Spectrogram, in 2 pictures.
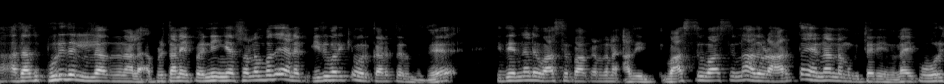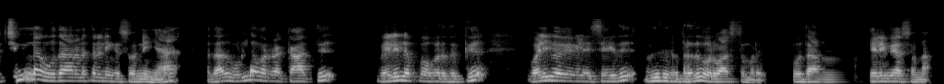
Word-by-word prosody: அதாவது 170 +4 +5
புரிதல் 220 +1 +5
இல்லாததனால. 145 -6 +2
அப்படித்தானே? 150 +5 +2
இப்ப 160 +1 +1
நீங்க 180 0 +5
சொல்லும் 195 +2 +1
போதே 235 +3 +3
எனக்கு 175 0 -2
இதுவரைக்கும் 195 +2 +1
ஒரு 170 - -6
கருத்து 145 0 -1
இருந்துது. 105 -6 -2 0.6
இது 165 - -2
என்னது 190 +1 +1
வாஸ்து 160 +2 -1
பார்க்கறதுனா? 145 0 -2
அது 130 - -2 0.3
வாஸ்து 165 +7 -1
வாஸ்துனா, 180 +2 -1
அதோட 165 -3 +3
அர்த்தம் 185 +8 -2
என்னான்னு 185 -2 +1
நமக்கு 145 -5 -8
தெரியனும்ல. 130 -1 0
இப்போ 150 - -7
ஒரு 155 +1 0
சின்ன 225 +3 +1
உதாரணத்துல 165 -1 -2
நீங்க 130 -3 -4
சொன்னீங்க. 125 -3 0 0.5
அதாவது 175 - +1
உள்ள 180 +6 -3
வர்ற 155 -3 -2 0.2
காத்து 140 +5 0 0.6
வெளியில 180 +7 +3
போகறதுக்கு 130 -3 -2 0.6
வழிவகைகளை 155 -3 +1
செய்து, 140 +7 -1 0.3
வீடு 165 0 +4
கட்றது 135 +4 +1
ஒரு 130 - +3
வாஸ்துமுறை. 120 -4 -3 0.4
உதாரணம் 115 -2 -2 0.3
எளிமையா 135 -1 +2
சொன்னா. 110 -2 -4
155 Hz, 145 wpm, -25 LUFS, 135-180 Hz, 0.6 s, அதாவது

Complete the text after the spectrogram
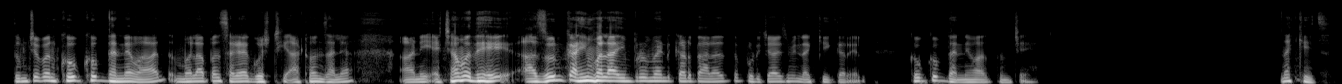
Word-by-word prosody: तुमचे 145 +5 -2
पण 170 -1 +1
खूप-खूप 175 +1 +1
धन्यवाद. 135 - +1
मला 130 +2 -1
पण 160 - -2
सगळ्या 135 +1 -1
गोष्टी 125 -1 -3
आठवण 125 +3 -2
झाल्या 115 +4 -4 0.6
आणि 120 +2 -3
याच्यामध्ये 160 - +4 0.3
अजून 170 +9 +4
काही 170 -3 +7
मला 175 -1 +7
इम्प्रूव्हमेंट 155 0 -1
करता 140 -2 -5
आलं 130 +1 -6
तर 155 - -12
पुढच्या 130 0 -8
वेळेस 130 +1 -7
मी 140 - -8
नक्की 115 0 -10
करेल. 105 - -12 0.5
खूप-खूप 155 +2 -4
धन्यवाद 105 -3 -5
तुमचे. 105 +1 -13 2.5
नक्कीच. 135 -9 -4
140 Hz, 125 wpm, -19 LUFS, 125-160 Hz, 2.5 s, काही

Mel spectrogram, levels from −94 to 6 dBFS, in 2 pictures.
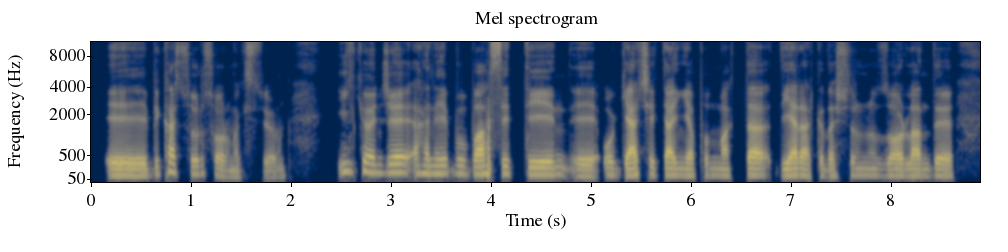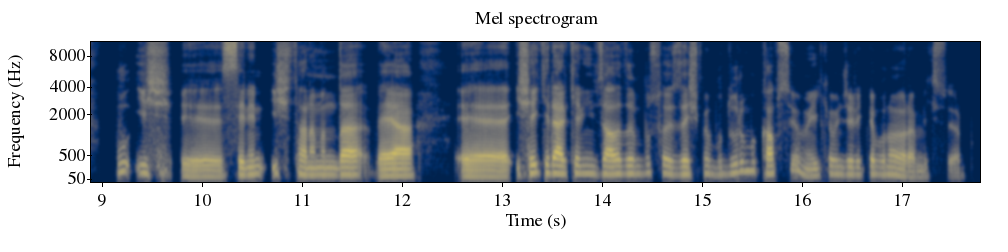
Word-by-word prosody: eee, 110 -1 +3
birkaç 155 +5 +1
soru 135 0 -5
sormak 95 -8 -6
istiyorum. 90 0 -9 0.5
İlk 170 +3 -6
önce, 155 -1 +3
hani, 140 0 -2
bu 135 -2 -6
bahsettiğin, 125 -2 +3
eee, 105 0 -1
o 120 -1 -3
gerçekten 115 +1 +4
yapılmakta 115 0 0
diğer 115 +1 +5
arkadaşlarının 110 +1 -4
zorlandığı 105 -1 0 0.5
bu 175 +1 -6
iş, 145 -2 -5
eee, 95 -1 -1
senin 125 +4 0
iş 130 - -6
tanımında 120 0 +2
veya, 110 0 +6 0.5
eee, 95 -1 +3
işe 140 +5 0
girerken 145 -2 +3
imzaladığın 135 0 0
bu 150 - -11
sözleşme 130 -2 -5
bu 125 - -14
durumu 180 +5 -7
kapsıyor 135 -10 -2
mu? 105 - -9
İlk 110 +5 -11
öncelikle 130 -1 -6
bunu 125 0 -6
öğrenmek 90 -6 -4
istiyorum. - - -16
120 Hz, 130 wpm, -24 LUFS, 110-135 Hz, 0.5 s, veya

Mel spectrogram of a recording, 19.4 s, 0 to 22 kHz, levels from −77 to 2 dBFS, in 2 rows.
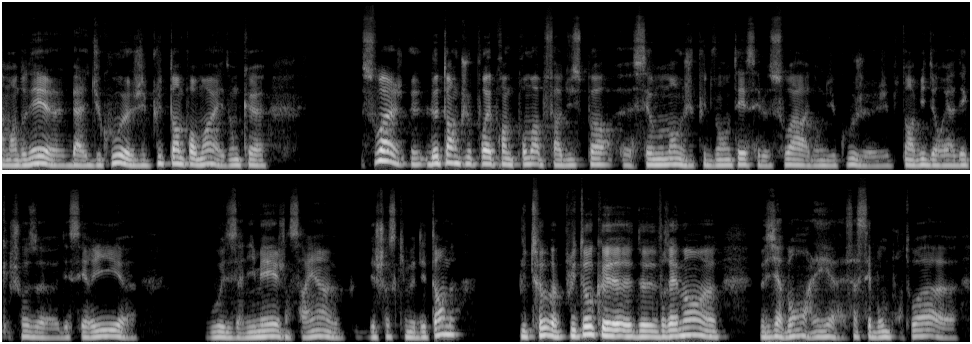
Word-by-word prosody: moment 120 0 -1
donné, 150 +7 +3
heu, 120 -5 -1
bah, 120 -1 -2
du 120 +1 -4
coup, 175 +6 +2
heu, 135 -4 +3
j'ai 120 0 -4
plus 165 +8 -4
de - - -19
temps 160 -1 +3
pour 145 -2 +2
moi 155 +1 0
et - - -6
donc, 130 +2 -3
heu, 120 -2 -1 1.0
soit, 215 0 +5
j 150 - -7
le 145 +3 +1
temps 175 +1 +3
que 155 - -5
je 155 - 0
pourrais 155 +1 +2
prendre 150 -2 -1
pour 145 +1 -2
moi 150 -1 -1
pour 130 - -9
faire 130 -1 -3
du 125 - -3
sport, 135 0 -4
heu, 120 - -7
c'est 135 - -5
au 135 - +2
moment 135 +2 +1
où 135 - 0
j'ai 120 0 -6
plus 130 - -10
de - - -7
volonté, 125 +2 -1
c'est 125 - -10
le 115 - -7
soir 130 0 -3
et - - -8
donc 115 +1 -6
du 115 0 -8
coup, 140 +3 -6
je 110 -3 -8
j'ai 110 +1 -13
plutôt 115 +4 -7
envie 125 +2 -1
de 125 - -2
regarder 120 +1 -4
quelque 130 -1 -17
chose, 130 -2 -4
heu, 110 -2 -7
des 120 - -8
séries, 135 +4 0
heu, 115 - -5 0.8
ou 125 +1 -1
des 115 -1 -4
animés, 135 +5 +2
j'en 130 - -6
sais 120 - -10
rien, 135 +1 -1
heu, 110 - -10 0.3
des 125 - -3
choses 130 +1 -6
qui - - -7
me 120 - -1
détendent 175 +10 +1 0.6
plutôt 145 +2 +4
plutôt 150 +7 +6
que 150 -5 +8
de 140 +1 +4
vraiment, 155 +6 +4
heu, 130 - -2 0.4
me 130 - -2
dire: 130 +1 +1
«Bon 145 +4 0
allez, 130 +1 -2
heu, - - -4
ça - - -9
c'est 130 +1 -4
bon 125 +1 0
pour 140 - -16
toi, 145 0 -3 0.2
heu, - - -18
135 Hz, 270 wpm, -21 LUFS, 120-145 Hz, 1.0 s, que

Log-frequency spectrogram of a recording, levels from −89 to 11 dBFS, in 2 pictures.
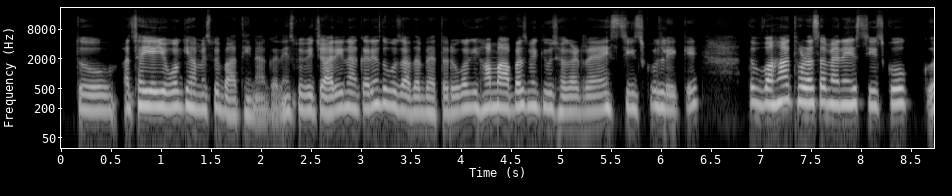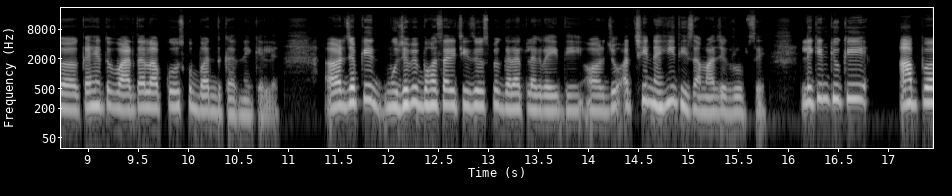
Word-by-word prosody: तो 180 -1 -3
अच्छा 205 +2 -1
यही 220 -1 +7
होगा 215 0 +2
कि 230 - +1
हम 205 -3 -1
इस 185 - -7
पे 210 - -4
बात 150 -5 -5
ही 150 - -5
ना - - -10
करें, - - -10
इस 175 - -6
पे 195 - -6
विचार 175 -2 0
ही 200 - 0
ना 210 -1 -1
करें 205 +5 -1
तो 245 - 0
वो 225 - -1
ज़्यादा 180 -4 -2
बेहतर 165 0 -6
होगा 185 +4 -1
कि 210 - -2
हम 210 +2 +2
आपस 215 +2 +3
में 220 0 0
क्यों 205 -1 -4
झगड़ 170 -2 -4
रहे 175 +1 -4
हैं 185 +2 -2
इस 195 - -6
चीज़ 200 -4 -6
को 225 - -7
लेके।" 200 +1 -4 0.5
तो 260 - -1
वहाँ 250 +4 +7
थोड़ा-सा 260 0 +5
मैंने 240 -1 +3
इस 250 0 -3
चीज़ 225 -3 -3
को 245 0 +3 0.2
क 190 -2 0
कहें 215 +1 +1
तो 220 0 -6
वार्तालाप 205 +2 +2
को 220 - -2
उसको 220 +2 -4
बंद 175 -1 -3
करने 150 -2 -8
के - - -13
लिए, 65 -1 -14 0.6
और 225 - +6
जबकि 260 +4 +4
मुझे 215 +2 +3
भी 265 - +2
बहुत 235 -1 +3
सारी 235 -1 +3
चीज़ें 225 0 -1
उसपे 230 +1 -4
गलत 195 0 -2
लग 190 -1 -2
रही 180 0 -1
थीं 180 0 -7
और 180 0 -2
जो - - 0
अच्छी 235 +5 -2
नहीं 250 +2 +2
थी 225 - 0
सामाजिक 170 -2 -4
रूप 170 0 -6
से, 130 - -12 0.4
लेकिन 265 +4 +2
क्योंकि 305 0 +2 0.4
आप 245 0 +8
210 Hz, 260 wpm, -21 LUFS, 180-235 Hz, 0.6 s, आप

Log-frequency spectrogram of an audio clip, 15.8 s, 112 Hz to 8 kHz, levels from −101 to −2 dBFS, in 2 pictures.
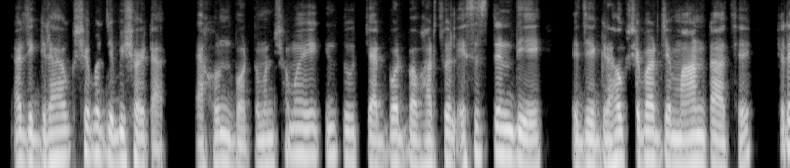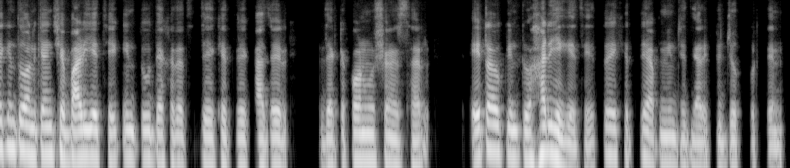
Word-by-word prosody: আর 135 - +1
যে 135 - +2
গ্রাহক 135 +2 +1
সেবার 160 -1 0
যে 130 - +3
বিষয়টা 120 -8 -1 0.4
এখন 125 +5 -2 0.2
বর্তমান 110 +3 -2
সময়ে 155 -1 0
কিন্তু 155 0 -4 0.2
চ্যাটবট 125 +1 0
বা 120 - +2
ভার্চুয়াল 115 +4 -1
অ্যাসিস্টেন্ট 155 +5 0
দিয়ে 120 -3 +3 0.4
এ - - +1
যে 120 - +4
গ্রাহক 125 +4 +3
সেবার 140 0 +3
যে 130 - +2
মানটা 125 +1 +3
আছে 110 +2 -7 0.3
সেটা 185 - 0
কিন্তু 185 -1 +2
অনেকাংশে 160 0 +3
বাড়িয়েছে। 145 0 +5
কিন্তু 145 -1 0
দেখা 130 0 -2
যাচ্ছে 125 - -5
যে, - - +1
এক্ষেত্রে 120 0 -3
কাজের 120 +1 +1 0.5
একটা 115 - -7
কর্মসংস্থান 125 -4 +1 0.6
এটাও 170 +2 +4
কিন্তু 145 -1 +2
হারিয়ে 160 -4 +6
গেছে। 95 -1 -3
তো - - -8
এক্ষেত্রে 150 0 -8
আপনি 125 +1 -2
যদি 115 0 -5
আরেকটু 110 +1 -5
যোগ 115 -1 -2
করতেন। 95 - -7
130 Hz, 170 wpm, -21 LUFS, 120-150 Hz, 0.6 s, হারিয়ে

